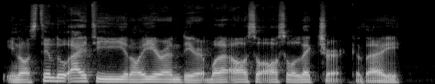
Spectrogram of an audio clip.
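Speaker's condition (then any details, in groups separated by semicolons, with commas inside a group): No condition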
